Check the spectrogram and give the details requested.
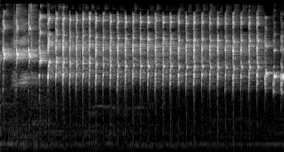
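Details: Lovebird giving a long ngekek call: a fast, unbroken, high-pitched chattering trill of sharp buzzy notes, about eight per second, rolling steadily through the clip with a faint low hum behind.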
